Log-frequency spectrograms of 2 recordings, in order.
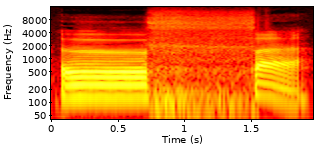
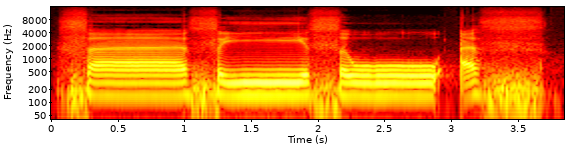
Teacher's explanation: Kalau sa kayak zal tapi bocorin pakai nafas.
